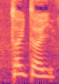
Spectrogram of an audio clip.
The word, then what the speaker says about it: Toi Toi: Le titre de l'album, comment on, on doit le prononcer Toy Toy c'est une expression allemande qui veut dire bonne chance, euh, qui est très utilisée dans les arts de la scène.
